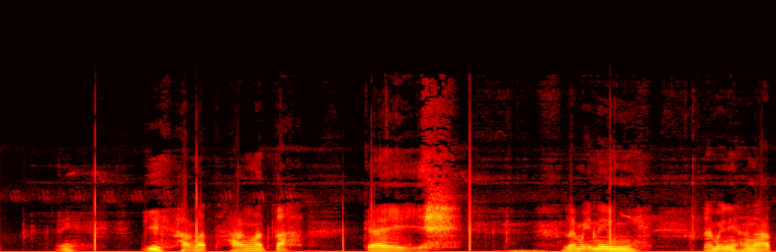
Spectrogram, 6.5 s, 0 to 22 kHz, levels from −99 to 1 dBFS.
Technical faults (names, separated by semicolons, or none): loud pop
